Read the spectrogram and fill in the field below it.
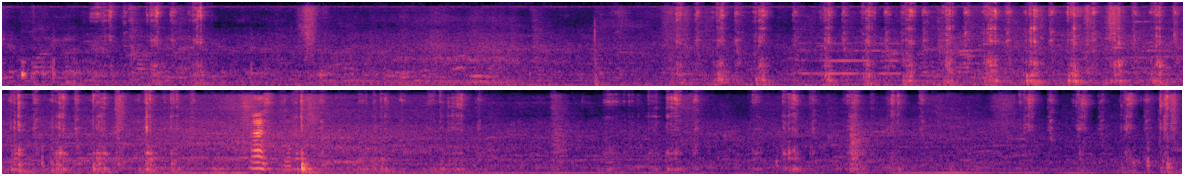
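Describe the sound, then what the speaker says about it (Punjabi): Scissors cut through embroidered suit fabric on a tailoring table, a steady run of crisp snips and rasping blade strokes with brief pauses, close and moderately loud, with a low background hum and no talking. "ਹੁਣ ਇਹਦੇ ਨਾਲ ਨਾਲ ਆਪਾਂ ਇਹ ਕੱਪੜੇ ਨੂੰ ਕੱਟ ਕਰ ਲਾਂਗੇ"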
